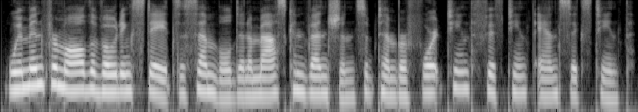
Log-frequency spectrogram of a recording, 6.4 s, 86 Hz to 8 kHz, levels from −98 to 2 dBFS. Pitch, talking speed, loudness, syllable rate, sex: 190 Hz, 150 wpm, -19 LUFS, 4.6 syllables/s, female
